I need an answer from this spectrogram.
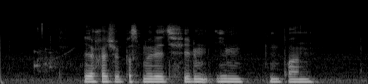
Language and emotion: Russian, neutral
